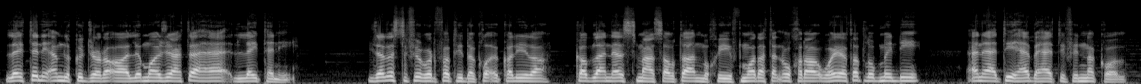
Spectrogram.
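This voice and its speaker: A man narrating a dramatic first-person story in a steady reading voice. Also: on the high side, fast, gravelly, no room sound, faint music behind.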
